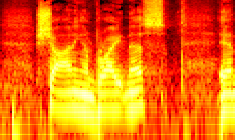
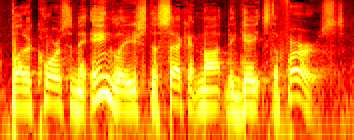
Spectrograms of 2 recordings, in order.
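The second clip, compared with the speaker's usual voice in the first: ordinary delivery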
